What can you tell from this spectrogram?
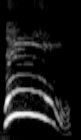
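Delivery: shrieking woo of laughter; high loud whoop. Real, not acted. After retelling the boss, a high loud whooping laugh. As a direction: let out a high screaming laugh.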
